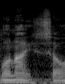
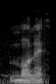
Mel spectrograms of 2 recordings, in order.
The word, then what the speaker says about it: Monet: And then I quite like an artist called Monet, so I named it after him. Monet, but pronounce it Monet, Monet shoes. Some people call it Monets.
